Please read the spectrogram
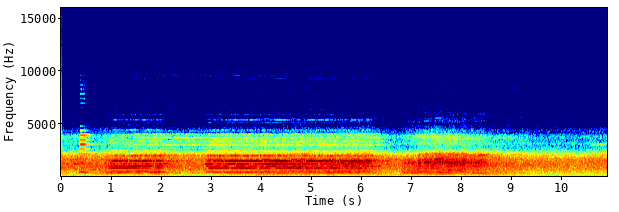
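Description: A vehicle horn held twice in congested street traffic, first for about a second, then for about three seconds, over a steady hiss of traffic and wind.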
